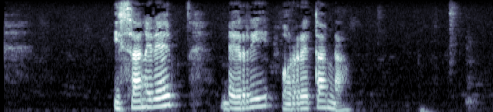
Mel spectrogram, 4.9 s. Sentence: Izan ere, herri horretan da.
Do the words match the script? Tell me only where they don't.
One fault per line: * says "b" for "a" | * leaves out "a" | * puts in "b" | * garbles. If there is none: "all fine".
all fine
